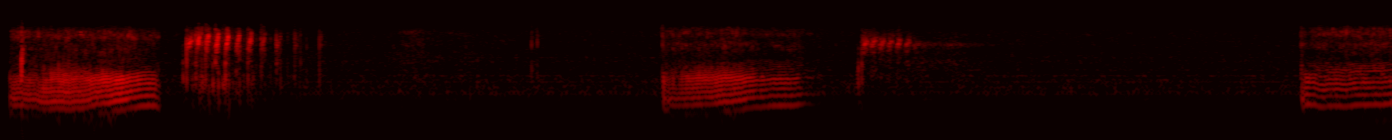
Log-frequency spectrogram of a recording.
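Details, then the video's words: Sleeping female dog snoring heavily, as if with sleep apnea: low, rough, harmonic snores with a wavering pitch, in three long drawn breaths about six seconds apart, separated by quiet room noise and a few soft clicks. "Snoring Dog"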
